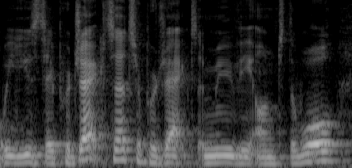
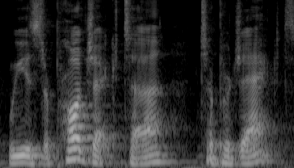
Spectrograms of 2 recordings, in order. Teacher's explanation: even though projector is a noun, because it's made of a verb, I still stress the ject bit. · Shown in: first take · So I don't go, we used a projector to project.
